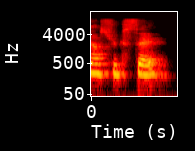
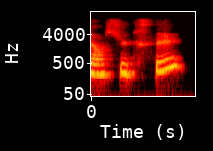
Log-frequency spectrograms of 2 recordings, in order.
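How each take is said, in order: First: "succès" ending in an open è, "suk-sè". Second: "succès" ending in a closed é, "suk-sé", rising. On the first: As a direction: offer "succès" with an open "eh" at the end. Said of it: "ou est-ce qu'on dit". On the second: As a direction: offer "succès" as "suksé", pitched up as a choice. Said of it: "Est-ce qu'on dit". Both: Shown as a demonstration.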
